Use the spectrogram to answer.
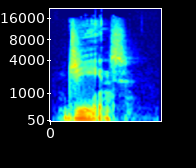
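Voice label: "Jeans", Swedish, "Farkut", Finnish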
